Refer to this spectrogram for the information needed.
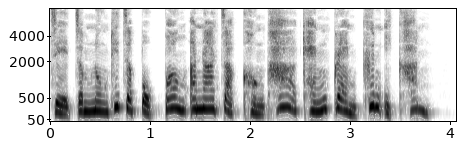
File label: level up, th; cookie run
